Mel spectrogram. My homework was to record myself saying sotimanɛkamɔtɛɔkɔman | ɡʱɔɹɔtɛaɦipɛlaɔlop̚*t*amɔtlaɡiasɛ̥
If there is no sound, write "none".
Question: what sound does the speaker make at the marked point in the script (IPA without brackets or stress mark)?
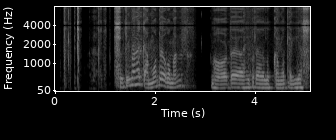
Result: k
